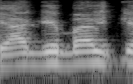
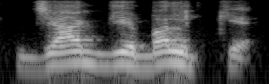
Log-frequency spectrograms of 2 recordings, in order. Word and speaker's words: याज्ञवल्क्य: और याज्ञवल्क्य बोलते हैं, नाम थोड़ा सा संस्कृत में ऐसा है कि उच्चारण में दिक्कत हो जाती है। याज्ञवल्क्य, याज्ञवल्क्य सब सब सब संयुक्त है।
